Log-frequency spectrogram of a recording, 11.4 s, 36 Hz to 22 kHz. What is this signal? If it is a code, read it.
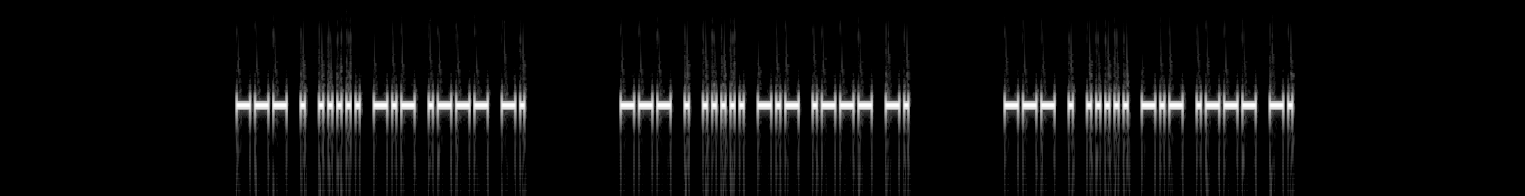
Morse code, heard as a keyed tone, about 34 wpm, 700 Hz. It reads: OE5KJN OE5KJN OE5KJN
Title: DXCC-100 Call Signs - 6 Characters - Repeated 3x - 35wpm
